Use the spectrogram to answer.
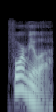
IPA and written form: fˈɔːrmjələ (formula)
